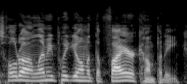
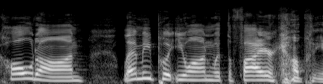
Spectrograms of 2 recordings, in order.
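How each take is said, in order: First: Higher operator voice, quicker; brisk operator. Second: Higher, louder operator voice; brisk operator. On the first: Dispatcher transferring the caller again, quick higher voice. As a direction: rattle it off like a dispatcher. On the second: Dispatcher transferring a panicked caller, brisk higher voice. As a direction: chirp it like a busy dispatcher. 911 operator puts him through. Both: Retold or imitated.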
